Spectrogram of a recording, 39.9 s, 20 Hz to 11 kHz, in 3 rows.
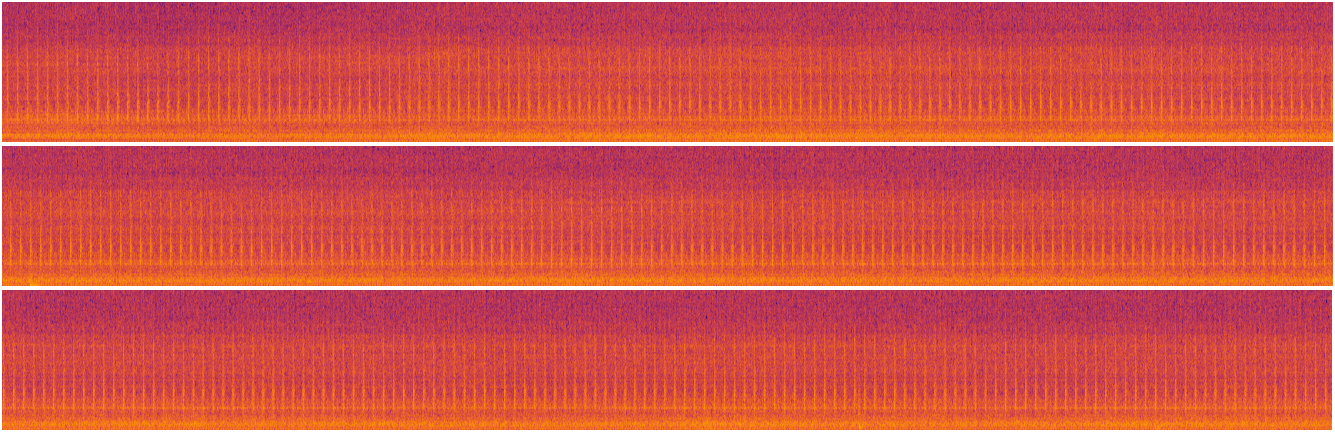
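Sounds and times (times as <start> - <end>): car engine running: 0.0 - 39.9
fast even engine knocking: 0.0 - 39.9.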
